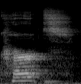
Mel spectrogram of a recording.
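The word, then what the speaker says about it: Kurtz: Ford Copa it is Marlon Brando as Colonel Curts am I pronouncing that correctly you are Jerry you are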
